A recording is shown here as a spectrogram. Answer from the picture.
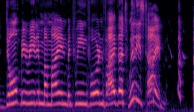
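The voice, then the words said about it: Put-on Scottish accent. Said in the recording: “I can't do a great Scottish accent ... That was good.”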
